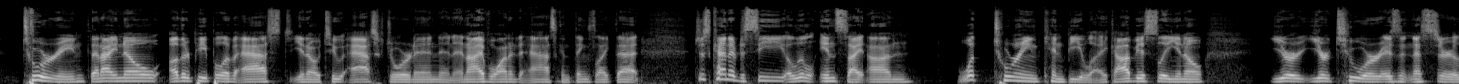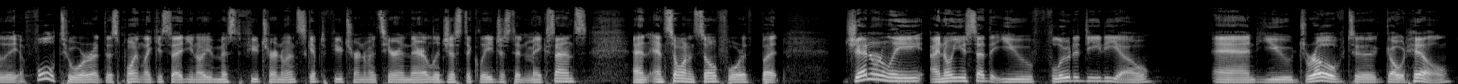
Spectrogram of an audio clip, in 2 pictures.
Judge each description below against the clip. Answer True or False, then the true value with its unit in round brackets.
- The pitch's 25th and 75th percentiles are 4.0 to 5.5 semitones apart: True (4.4 semitones)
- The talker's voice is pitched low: True (120 Hz)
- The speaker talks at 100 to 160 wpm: False (200 wpm)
